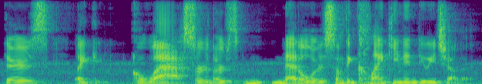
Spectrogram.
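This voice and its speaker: A man's voice: medium pitch, steady tone, normal speed, bright, forceful tone, slight background noise. A man acting as game master, casually narrating a tabletop game with playful asides. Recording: music behind the voice.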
